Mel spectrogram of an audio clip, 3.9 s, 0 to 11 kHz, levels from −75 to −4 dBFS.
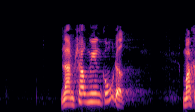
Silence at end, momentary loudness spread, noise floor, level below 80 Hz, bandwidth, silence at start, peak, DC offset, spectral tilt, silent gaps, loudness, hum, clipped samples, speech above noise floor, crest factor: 0 s; 13 LU; -72 dBFS; -80 dBFS; 5.8 kHz; 1.25 s; 0 dBFS; under 0.1%; -9 dB/octave; none; -19 LUFS; none; under 0.1%; 55 dB; 22 dB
